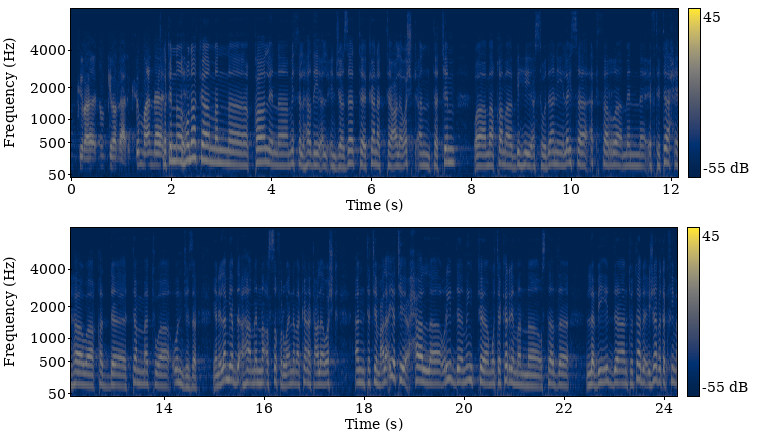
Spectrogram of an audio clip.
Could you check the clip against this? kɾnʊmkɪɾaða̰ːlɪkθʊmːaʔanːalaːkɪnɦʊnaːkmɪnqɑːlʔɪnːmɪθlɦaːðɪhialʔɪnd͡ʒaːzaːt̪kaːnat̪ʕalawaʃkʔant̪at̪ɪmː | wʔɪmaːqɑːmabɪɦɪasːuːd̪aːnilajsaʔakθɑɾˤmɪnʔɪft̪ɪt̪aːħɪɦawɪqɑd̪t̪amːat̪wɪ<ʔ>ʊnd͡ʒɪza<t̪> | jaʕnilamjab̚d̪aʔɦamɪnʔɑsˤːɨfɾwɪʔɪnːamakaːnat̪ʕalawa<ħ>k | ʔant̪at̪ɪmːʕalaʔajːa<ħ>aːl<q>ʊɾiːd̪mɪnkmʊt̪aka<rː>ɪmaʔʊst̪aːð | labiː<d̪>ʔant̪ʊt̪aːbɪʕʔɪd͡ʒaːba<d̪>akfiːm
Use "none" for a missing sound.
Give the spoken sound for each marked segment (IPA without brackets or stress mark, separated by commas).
ʔ, t̪, ʃ, ħ, ʔ, rː, d̪, t̪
